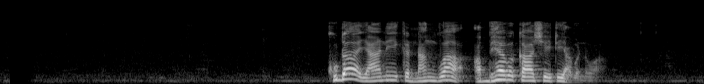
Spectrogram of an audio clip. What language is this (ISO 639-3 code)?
sin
